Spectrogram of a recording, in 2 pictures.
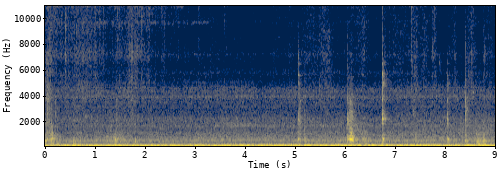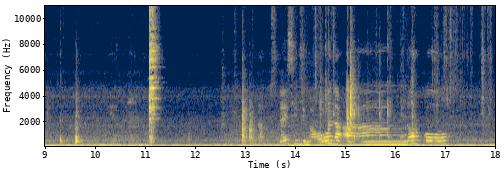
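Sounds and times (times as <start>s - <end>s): steady low rumble: 0.0s - 18.0s
spatula knocking and scraping pan: 6.0s - 7.0s.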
